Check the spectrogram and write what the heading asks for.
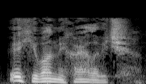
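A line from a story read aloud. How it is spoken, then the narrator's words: Sighing. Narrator (Russian): только вздохнул Владыкин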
